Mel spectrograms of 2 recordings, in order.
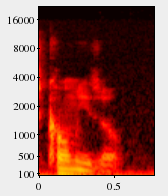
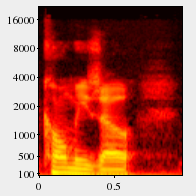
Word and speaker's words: komizo: Well, you said komizo is like more like an accent on the O. Komizo. Yeah. – Komizo. I'm not sure, but it's okay. K-O-M-I-Z-O.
